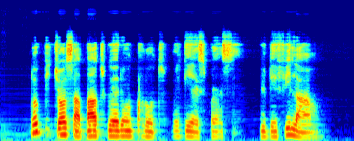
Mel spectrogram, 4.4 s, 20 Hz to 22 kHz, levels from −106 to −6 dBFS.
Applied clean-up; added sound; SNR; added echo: neural mask model DeepFilterNet 3.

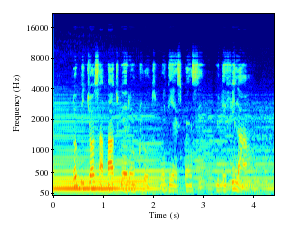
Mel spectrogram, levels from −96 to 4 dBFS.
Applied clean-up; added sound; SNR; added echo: none; Bowed string instrument; -1 dB; none.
